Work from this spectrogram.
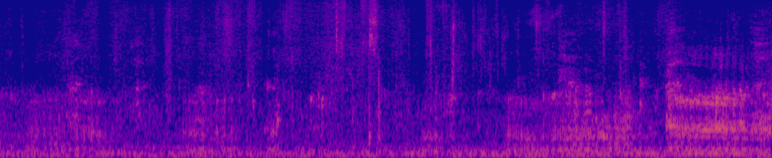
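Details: Red/brown Boston Terrier puppies growl and grumble in low, rough bursts while playing tug of war over a chew ring, growling like little wolves but just having fun.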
